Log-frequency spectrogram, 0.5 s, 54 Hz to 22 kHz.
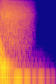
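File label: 909 SD Tape, snare drum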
